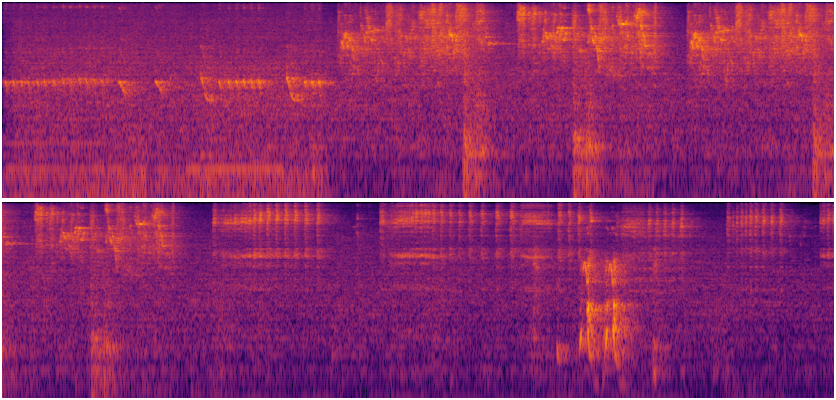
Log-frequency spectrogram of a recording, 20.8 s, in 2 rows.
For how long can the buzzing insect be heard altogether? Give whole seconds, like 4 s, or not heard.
not heard.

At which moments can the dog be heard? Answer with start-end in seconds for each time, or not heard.
17.0-18.6.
